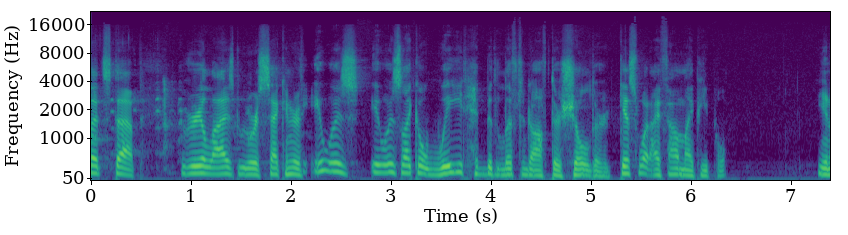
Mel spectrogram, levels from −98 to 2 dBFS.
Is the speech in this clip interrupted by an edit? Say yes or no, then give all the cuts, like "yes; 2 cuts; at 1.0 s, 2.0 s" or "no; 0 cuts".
yes; 1 cut; at 2.1 s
